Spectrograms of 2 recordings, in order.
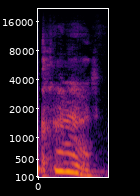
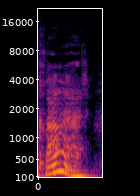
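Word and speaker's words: Clannad: First option means emphasis on the nad, and the second option would be emphasis on the cla or clan. It's difficult to type. I think we've got a rough idea anyway. But I've always called him Clanad.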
